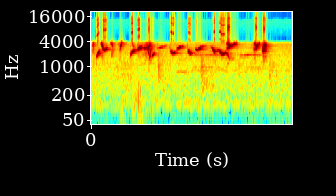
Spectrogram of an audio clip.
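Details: Rapid, lively oriental magpie-robin phrases of bright chirps and short sliding whistles, punctuated by crisp clicks, in a loop meant for trapping and training other birds' voices; steady hiss beneath.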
